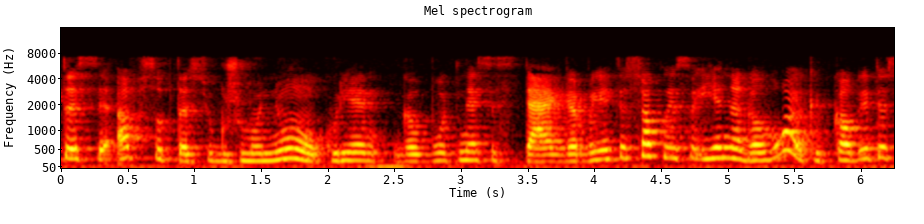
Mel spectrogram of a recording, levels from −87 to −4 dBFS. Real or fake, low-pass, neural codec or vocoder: real; 7.2 kHz; none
